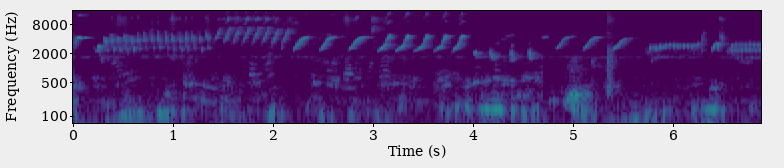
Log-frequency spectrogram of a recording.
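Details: Young canary singing varied phrases: a fast buzzy trill, then repeated rising whistles about three per second, chattering notes and a sustained warbled ending.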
